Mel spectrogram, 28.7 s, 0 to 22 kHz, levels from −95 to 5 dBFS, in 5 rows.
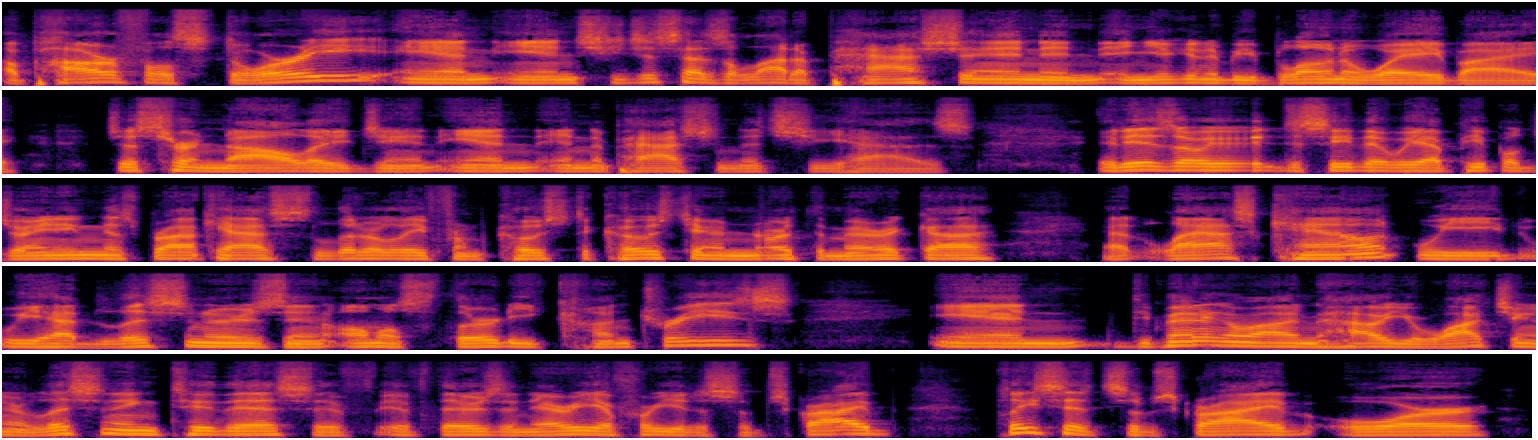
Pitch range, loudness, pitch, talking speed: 110-125 Hz, -19 LUFS, 115 Hz, 185 wpm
